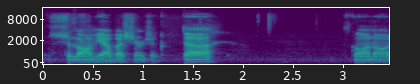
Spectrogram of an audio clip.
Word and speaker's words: shalom: of the word shalom, the proper pronunciation will be shalom, right? There is no wa in the word shalom, right?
